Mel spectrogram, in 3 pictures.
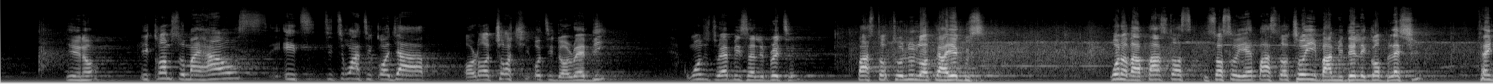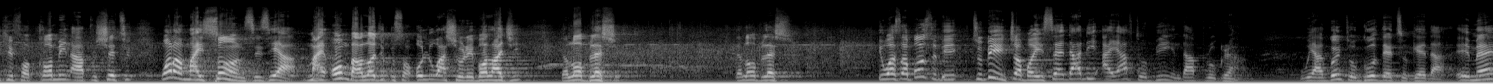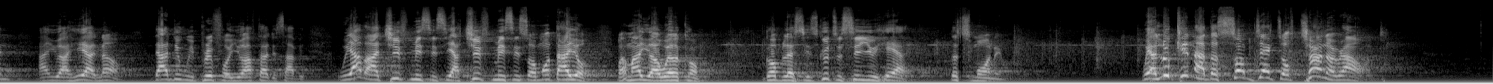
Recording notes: Birthday Thanksgiving & Prophetic Service. Covenant Champions Global Assembly LIVE Service.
